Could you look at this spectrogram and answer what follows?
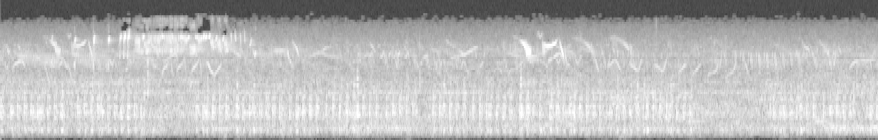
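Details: Barn swallow twittering at Warta Mouth National Park: a fast, scratchy stream of high chirps and slurred notes over a steady background hiss.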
